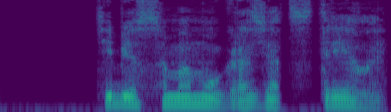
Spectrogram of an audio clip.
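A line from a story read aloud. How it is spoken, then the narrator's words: Quiet trembling voice. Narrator (Russian): сказала тихим дрожащим голосом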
